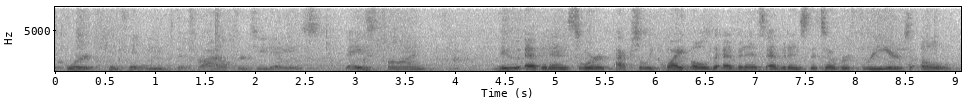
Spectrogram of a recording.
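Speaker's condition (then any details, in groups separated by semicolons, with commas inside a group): No condition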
